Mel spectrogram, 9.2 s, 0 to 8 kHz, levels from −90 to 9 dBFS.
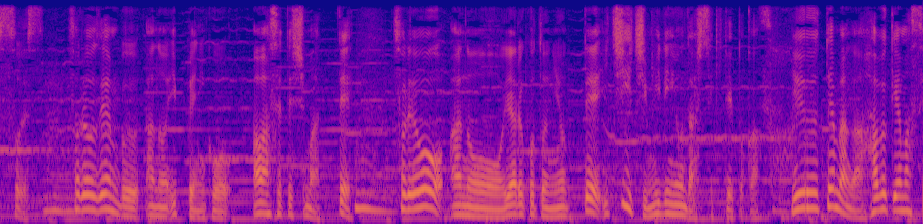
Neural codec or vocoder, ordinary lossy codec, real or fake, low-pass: none; none; real; 7.2 kHz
